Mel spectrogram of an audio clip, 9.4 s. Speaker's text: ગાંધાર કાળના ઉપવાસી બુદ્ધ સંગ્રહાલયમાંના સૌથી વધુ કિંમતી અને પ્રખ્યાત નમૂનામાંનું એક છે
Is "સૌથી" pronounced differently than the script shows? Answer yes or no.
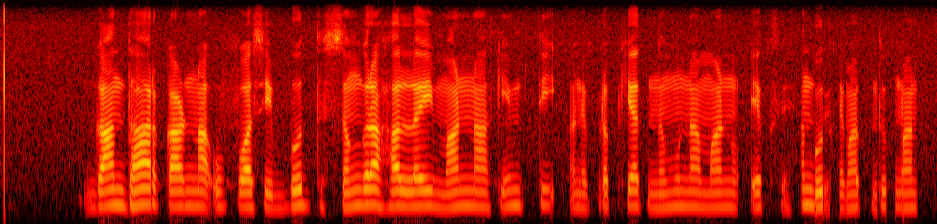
yes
